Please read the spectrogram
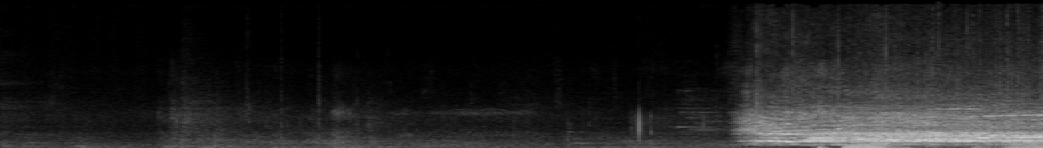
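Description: A hushed pool hall, then one sharp click of the cue striking the cue ball about four seconds in. Half a second later the crowd erupts into loud cheering and shouting as the title-winning ball is potted.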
